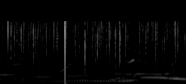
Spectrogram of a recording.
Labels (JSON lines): {"label": "biophony", "recorder": "SoundTrap 300"}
